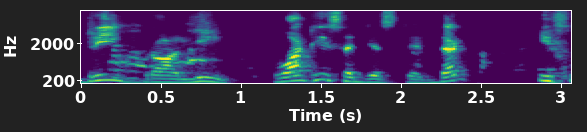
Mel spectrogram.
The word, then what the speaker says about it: de Broglie: G is silent here. It is called de Broglie.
